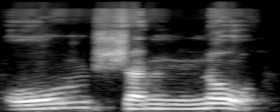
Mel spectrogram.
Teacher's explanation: शनो ऐसा लगा वो, जैसे श और आगे नो, ऐसा नहीं होता। जब शन्नो है ना, तो न का आधा वाले न का भी उच्चारण सुनाई दे, और पूरे वाले में तो मात्रा भी डली हुई है, तो पूरा समय देना पड़ेगा वहां पर।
